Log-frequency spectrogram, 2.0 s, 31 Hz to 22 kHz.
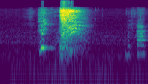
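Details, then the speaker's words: Person with a bad cold and blocked nose, unable to breathe through it, sneezing at 3 a.m.: a quick inward gasp, one sharp explosive sneeze, then a short voiced sound. "so just so I'm sick and sickly bad so I'm not going to the aves tomorrow because they can suck it and I could care I care less about the stupid boomerangs but I can't even breathe through my freaking nose"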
